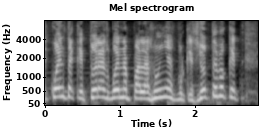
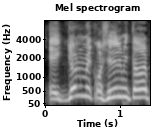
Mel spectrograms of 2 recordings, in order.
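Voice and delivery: usual speaking voice

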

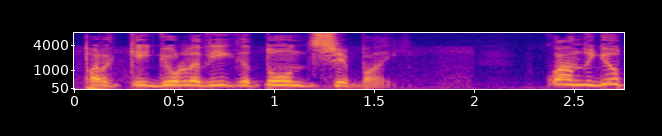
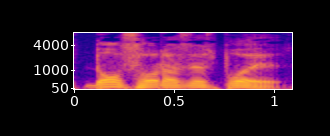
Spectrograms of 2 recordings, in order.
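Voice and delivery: deep narrator voice; 12 semitones lower than usual. Acted. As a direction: announce the time skip gravely. Narrator time-skip caption.

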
